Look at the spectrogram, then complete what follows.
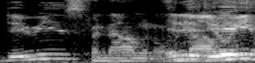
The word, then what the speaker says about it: Dewey's: For those of you who aren't from around here, there's this phenomenal pizza place called Dewey's. Phenomenal. It is- Dewey? it- How do you spell that?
